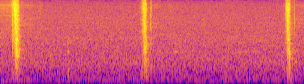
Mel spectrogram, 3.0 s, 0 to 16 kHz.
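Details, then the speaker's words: 2010 Mini Cooper S leakdown test at about 100 psi after a compression test, listening with a cupped hand at the intake pipe nearest the intake manifold: sharp hissing puffs as air escapes out the intake side; bent valve suspected. "you guys can actually hear it's creating pressure and coming off. So that means that we have air coming out of the intake."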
